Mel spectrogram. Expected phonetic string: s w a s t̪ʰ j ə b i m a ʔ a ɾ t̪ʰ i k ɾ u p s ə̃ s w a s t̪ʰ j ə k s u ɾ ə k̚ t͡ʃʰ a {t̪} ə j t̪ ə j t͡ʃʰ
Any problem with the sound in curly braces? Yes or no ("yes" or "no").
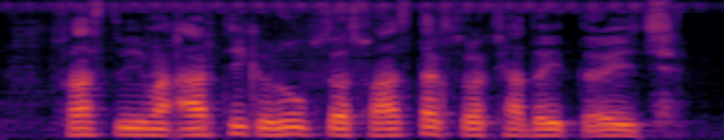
yes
